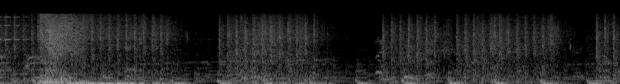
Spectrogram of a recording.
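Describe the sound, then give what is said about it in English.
Rapid gunfire in the video game GTA Online during the Diamond Casino Heist, with shots coming through a window. Dense bursts of automatic fire and impacts run almost continuously, broken by two brief pauses. “You're getting shot through the window. Someone just shot at me.”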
